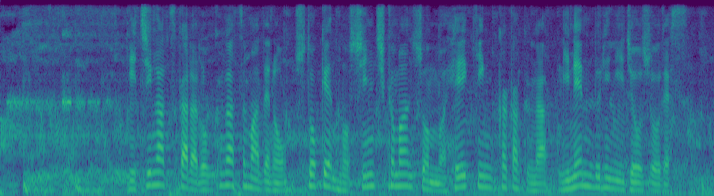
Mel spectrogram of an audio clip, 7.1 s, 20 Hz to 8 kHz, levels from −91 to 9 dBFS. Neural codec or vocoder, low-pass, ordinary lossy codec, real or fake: codec, 16 kHz, 8 kbps, FunCodec, trained on LibriTTS, 25 frames a second; 7.2 kHz; none; fake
